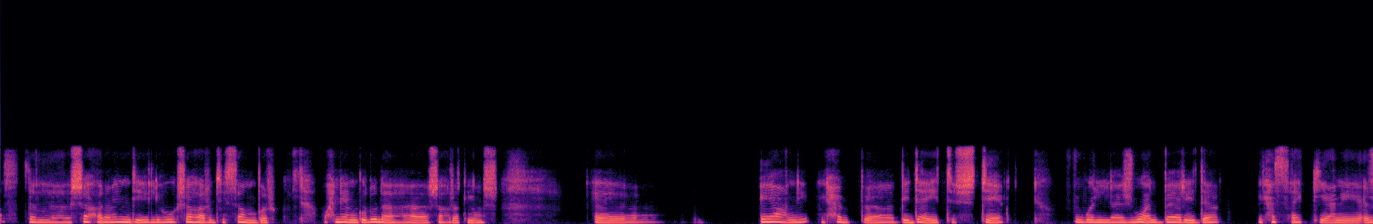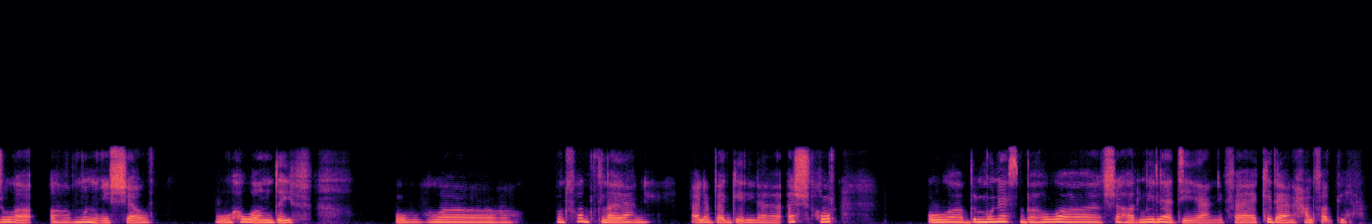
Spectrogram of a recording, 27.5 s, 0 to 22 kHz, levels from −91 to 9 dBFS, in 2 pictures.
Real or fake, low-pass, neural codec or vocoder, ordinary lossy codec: fake; none; codec, 16 kHz, 16 kbps, FreqCodec, smaller model; none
